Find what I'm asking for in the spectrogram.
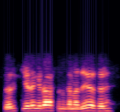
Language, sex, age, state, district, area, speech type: Dogri, male, 30-45, Jammu and Kashmir, Udhampur, rural, conversation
